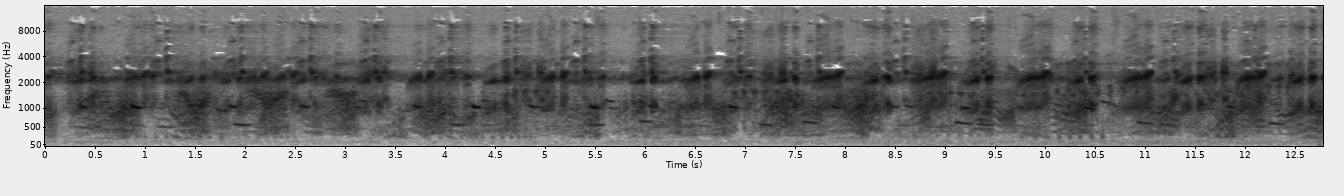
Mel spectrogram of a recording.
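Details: Long stretch of frogs croaking in chorus, unbroken rough pulsing croaks layered densely with scattered brief tonal notes, steady intensity throughout without pauses.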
